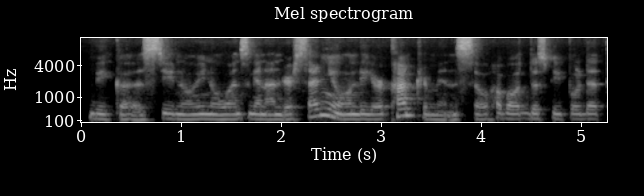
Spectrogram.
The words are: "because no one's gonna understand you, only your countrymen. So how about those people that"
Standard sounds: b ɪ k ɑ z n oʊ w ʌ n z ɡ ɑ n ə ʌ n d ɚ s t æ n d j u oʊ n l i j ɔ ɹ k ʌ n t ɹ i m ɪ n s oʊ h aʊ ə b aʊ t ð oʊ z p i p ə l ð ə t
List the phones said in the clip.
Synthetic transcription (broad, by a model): b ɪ k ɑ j n oʊ w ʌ n s ɡ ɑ n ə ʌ n d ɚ s t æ n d j u oʊ n l i j ɔ ɹ k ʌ n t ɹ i m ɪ n s oʊ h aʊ ə b aʊ t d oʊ s p i p ə l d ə t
